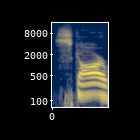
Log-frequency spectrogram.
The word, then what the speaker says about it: Scar: Scar rhymes with star.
